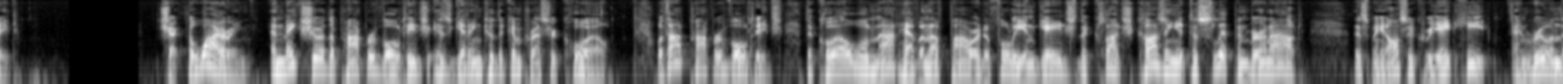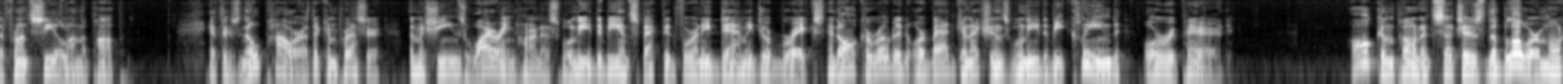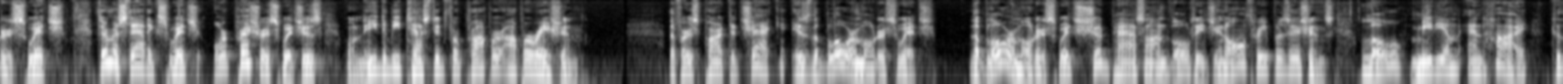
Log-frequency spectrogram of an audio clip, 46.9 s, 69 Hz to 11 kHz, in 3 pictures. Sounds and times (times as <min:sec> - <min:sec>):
Speech: 0:00.0 - 0:00.3, 0:01.6 - 0:17.0, 0:17.7 - 0:28.0, 0:29.1 - 0:37.2, 0:38.0 - 0:46.8.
